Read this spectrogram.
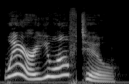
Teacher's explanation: Notice the falling intonation since this is an information question, not a yes no question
